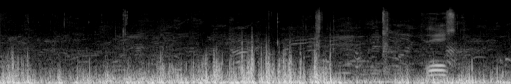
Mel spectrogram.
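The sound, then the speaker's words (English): Strong, chilly wind buffets the microphone at a baseball game in a loud, continuous low rumble that barely lets up, with faint muffled voices occasionally poking through underneath. “Really, really windy along with chilly.”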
